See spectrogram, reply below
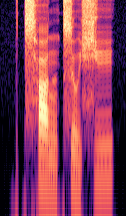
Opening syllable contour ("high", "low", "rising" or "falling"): falling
